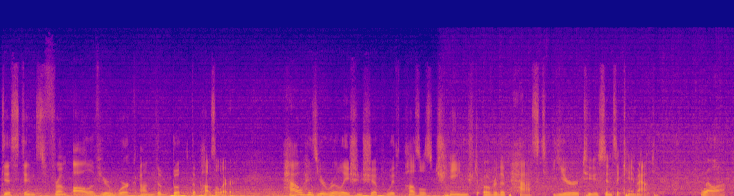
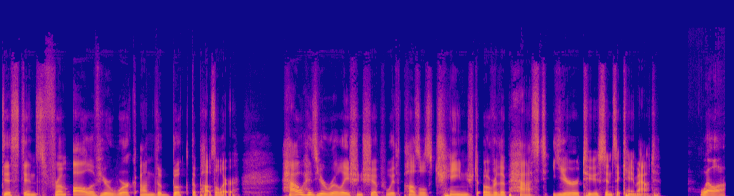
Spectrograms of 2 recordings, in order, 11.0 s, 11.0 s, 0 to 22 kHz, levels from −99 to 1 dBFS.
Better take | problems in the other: second | rain or running water; loud; throughout; 8 dB below the speech

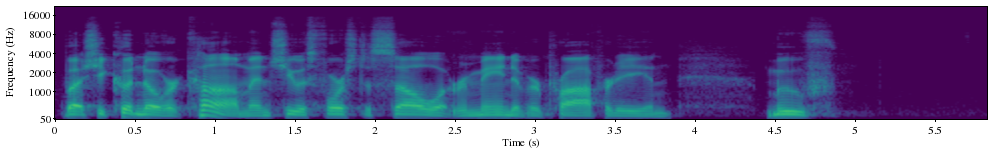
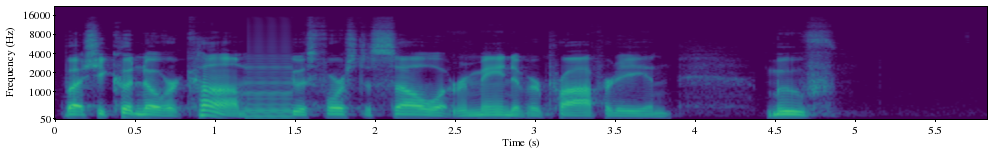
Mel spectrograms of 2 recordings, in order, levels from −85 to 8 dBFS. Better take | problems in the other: first | audio freezing; at 1 s

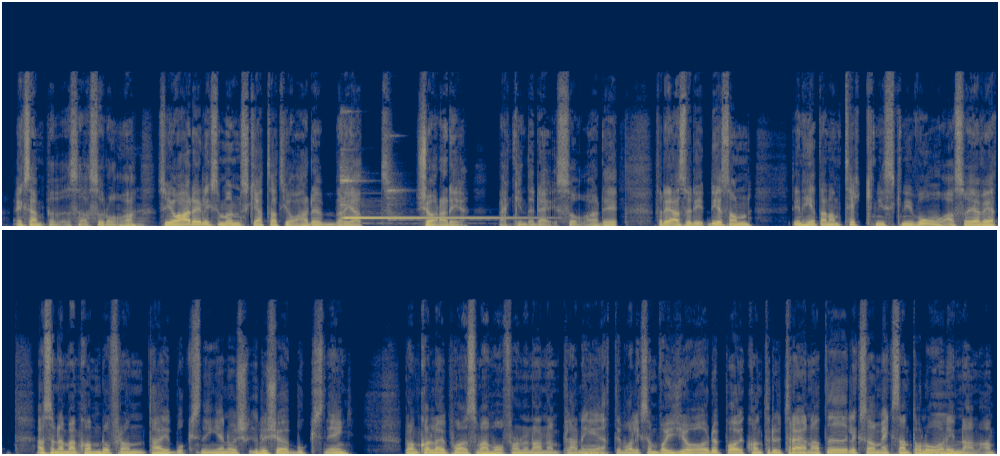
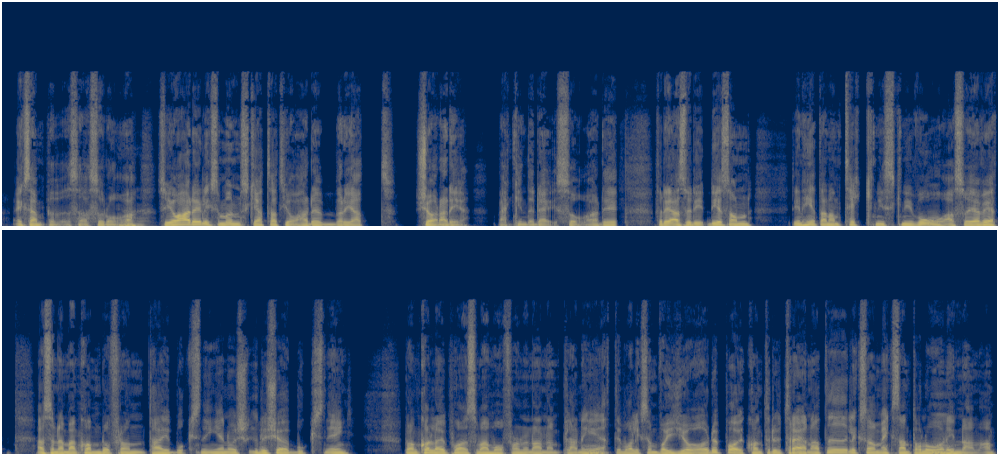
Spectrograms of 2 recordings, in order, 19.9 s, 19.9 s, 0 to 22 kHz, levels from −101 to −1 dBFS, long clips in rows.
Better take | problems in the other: second | doorbell; loud; from 3.5 to 5 s; peak 3 dB above the speech

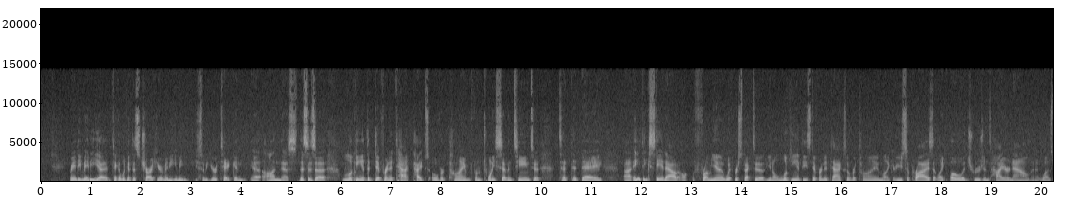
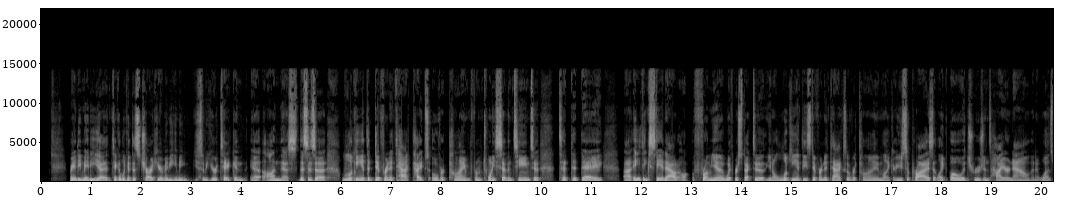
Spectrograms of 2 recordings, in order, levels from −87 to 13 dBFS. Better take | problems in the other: second | hiss; faint; throughout; 20 dB below the speech

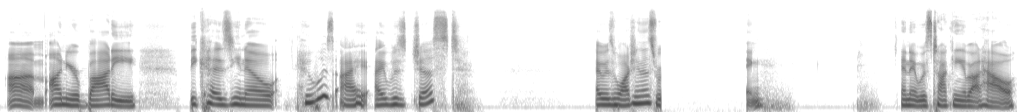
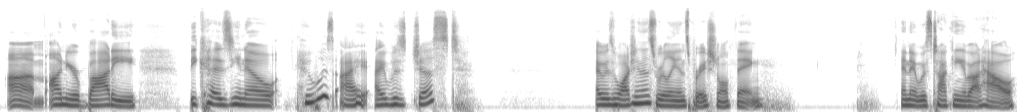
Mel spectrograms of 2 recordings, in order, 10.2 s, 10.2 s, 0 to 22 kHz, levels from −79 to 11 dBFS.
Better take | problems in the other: second | audio cutting out; at 6.5 s for 1 s

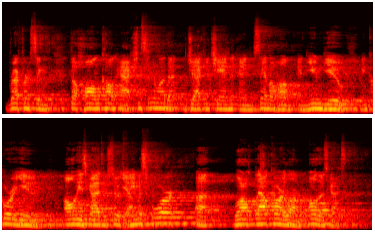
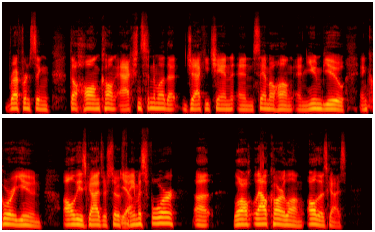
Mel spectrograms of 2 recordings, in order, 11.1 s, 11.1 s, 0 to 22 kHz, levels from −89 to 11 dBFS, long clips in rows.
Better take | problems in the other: second | room echo; noticeable; dies away in 1.5 s // off-mic speech; somewhat distant

